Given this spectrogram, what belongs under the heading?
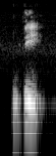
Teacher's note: Di is not Mahaprana. Di is Alpaprana.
